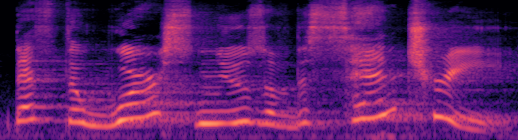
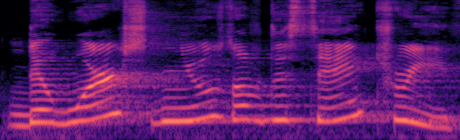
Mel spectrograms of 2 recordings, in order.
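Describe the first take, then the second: First: High, loud dramatic outcry; dismayed cry. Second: High, loud little boy mimicry; imitating Sheila. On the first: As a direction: wail it like a tragedy. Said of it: "Sheila cried". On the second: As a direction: mimic her dramatic wail. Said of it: "doing a perfect imitation of Sheila". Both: A narrator's reading.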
